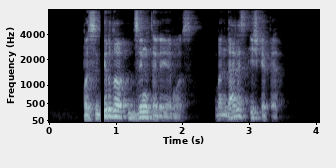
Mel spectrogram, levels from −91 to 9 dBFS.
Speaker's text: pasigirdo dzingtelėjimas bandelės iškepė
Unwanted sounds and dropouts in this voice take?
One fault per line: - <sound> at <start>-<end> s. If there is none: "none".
- dropout at 0.8-0.8 s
